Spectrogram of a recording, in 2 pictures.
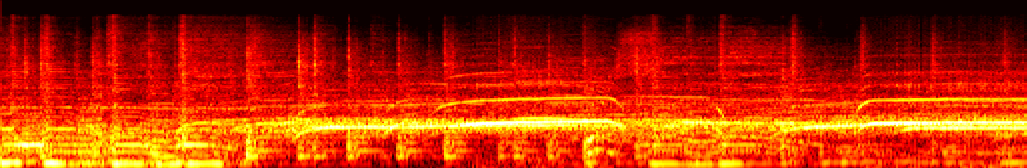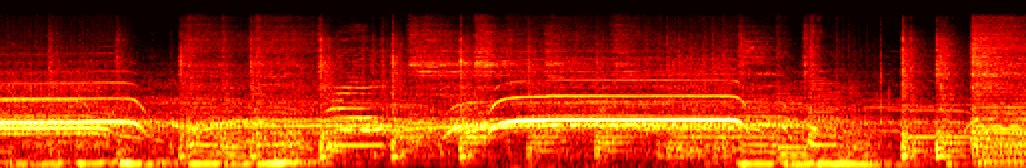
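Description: Live band playing, with bass guitar, acoustic guitar and drums, and three long held sung notes over it, each swooping up into a steady pitch and lasting about two seconds.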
